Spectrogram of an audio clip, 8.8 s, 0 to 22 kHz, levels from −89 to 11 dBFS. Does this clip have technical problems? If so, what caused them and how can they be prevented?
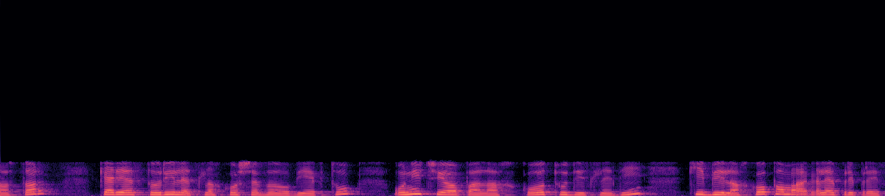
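Yes. Packet loss with pitch repetition appears from 7.88 to 8.20 s. About 200 ms of the speech goes missing in short gaps, none longer than 40 ms. The receiver repeats the last pitch period across each gap, so the sound turns briefly buzzy and held. A steadier network path with a larger jitter buffer would prevent this.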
